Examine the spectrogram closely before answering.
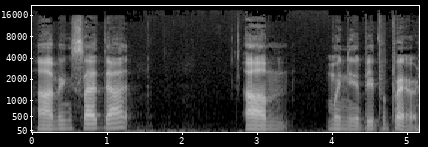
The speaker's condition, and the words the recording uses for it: ALS (motor neuron disease). I went through this when my voice got weaker.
